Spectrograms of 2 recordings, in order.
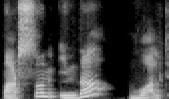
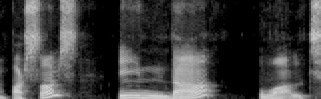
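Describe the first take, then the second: First: Said in the usual way. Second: PERSONS, IN THE, world in separate chunks; drawn-out "Persons in the", pause, world dropped low; slow dictation. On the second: Shown as a demonstration. Dictates words while placing them.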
